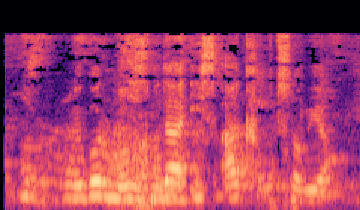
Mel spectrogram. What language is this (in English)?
Georgian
